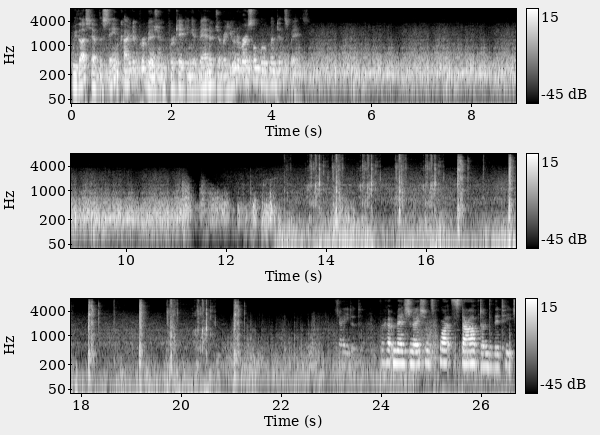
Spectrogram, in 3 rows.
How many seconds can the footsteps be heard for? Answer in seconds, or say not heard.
8 s.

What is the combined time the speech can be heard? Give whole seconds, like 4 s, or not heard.
8 s.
